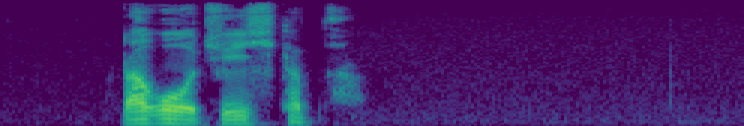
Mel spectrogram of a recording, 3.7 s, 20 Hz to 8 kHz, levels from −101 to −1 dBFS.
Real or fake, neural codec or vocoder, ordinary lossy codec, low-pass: real; none; Opus, 64 kbps; 7.2 kHz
